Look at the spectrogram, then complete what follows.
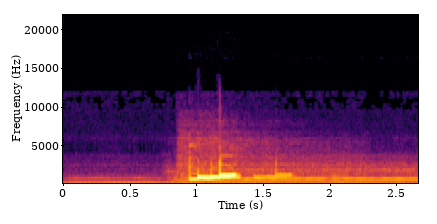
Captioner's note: text sound; dark music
